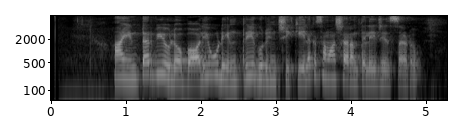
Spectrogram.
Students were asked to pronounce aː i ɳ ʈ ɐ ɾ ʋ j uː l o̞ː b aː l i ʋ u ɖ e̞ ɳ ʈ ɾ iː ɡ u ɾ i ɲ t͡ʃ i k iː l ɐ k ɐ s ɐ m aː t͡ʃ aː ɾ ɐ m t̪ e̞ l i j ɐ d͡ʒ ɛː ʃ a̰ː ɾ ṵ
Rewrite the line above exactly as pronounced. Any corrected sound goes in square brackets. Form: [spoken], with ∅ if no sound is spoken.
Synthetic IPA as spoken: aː i ɳ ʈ ɐ ɾ ʋ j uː l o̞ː b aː l i ʋ u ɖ e̞ ɳ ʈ ɾ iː ɡ u ɾ i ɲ t͡ʃ i k iː l ɐ k ɐ s ɐ m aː t͡ʃ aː ɾ ɐ m t̪ e̞ l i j ɐ d͡ʒ ɛː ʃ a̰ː [ɽ] ṵ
